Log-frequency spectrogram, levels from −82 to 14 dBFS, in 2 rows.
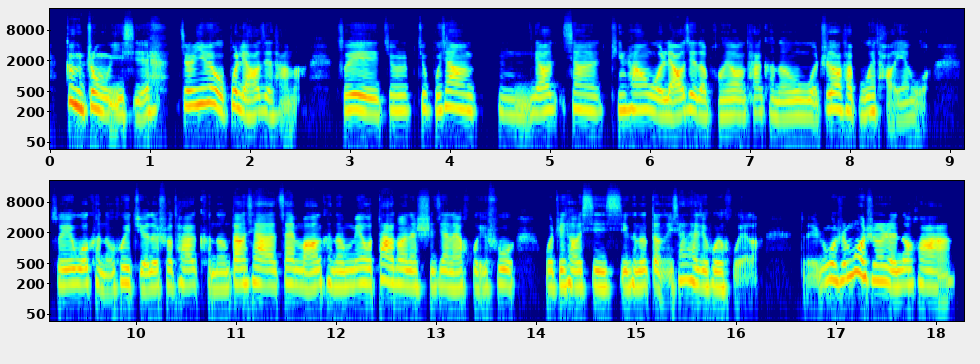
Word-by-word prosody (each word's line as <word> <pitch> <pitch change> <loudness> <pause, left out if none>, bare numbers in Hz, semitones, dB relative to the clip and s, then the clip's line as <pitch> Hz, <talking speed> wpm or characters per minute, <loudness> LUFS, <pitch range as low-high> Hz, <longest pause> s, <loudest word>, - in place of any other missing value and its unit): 更 280 -7 +8
重 215 -4 +3
一 - - -1
些， 165 +1 -4 0.3
就 260 - +2
是 265 - +3
因 290 +1 +4
为 300 - +4
我 - - +4
不 265 - +2
了 195 -4 +3
解 190 -4 -5
他 170 - -6
嘛， - - -12 0.4
所 210 - -3
以 195 -5 +4
就 210 +3 -5
就 225 +1 -8
不 210 0 -4
像， 235 -3 +3 0.3
嗯， 180 -1 -9
了 195 +3 +1
像 215 -3 -3
平 215 0 -4
常 220 0 +2
我 185 -3 +1
了 170 +1 +5
解 220 +1 -1
的 170 -3 -1
朋 170 0 -6
友， 175 0 0
他 195 +2 -4
可 180 - -11
能 165 +1 -3
我 160 - -3
知 220 - -3
道 225 -1 +5
他 205 -1 +2
不 175 -1 -10
会 200 +1 -1
讨 - - -5
厌 150 - -9
我， - - -14 0.3
所 190 - -5
以 195 - +1
我 200 0 +2
可 - - -6
能 150 +1 -6
会 210 +3 -1
觉 165 -4 -4
得 175 +1 0
说 185 0 -3
他 190 -1 -1
可 - - -11
能 165 +1 -4
当 195 0 +6
下 195 -3 +3
在 200 +3 -2
忙， 180 +1 +4
可 205 - -6
能 175 -1 -1
没 185 +2 -3
有 200 -1 0
大 230 -2 +5
段 195 -2 +2
的 180 - -1
时 175 0 -7
间 180 0 -3
来 165 - 0
回 - - -8
复 185 0 -3 0.3
我 180 - -2
这 185 +2 -1
条 180 -2 +1
信 175 0 -1
息， 175 +1 -4
可 180 - -2
能 180 +1 0
等 - - -2
一 - - -8
下 235 +1 -5
他 215 -4 +1
就 180 -2 0
会 175 -1 0
回 170 - -8
了。 - - -9 0.4
对， 260 -2 -13
如 205 - -7
果 245 0 +3
是 235 - +1
陌 310 +1 +6
生 230 -3 0
人 180 -4 +2
的 190 0 0
话。 185 -1 +3
195 Hz, 310 characters per minute, -21 LUFS, 175-215 Hz, 0.4 s, 更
